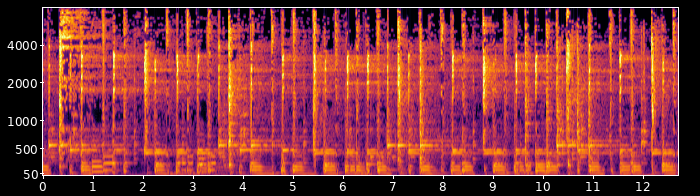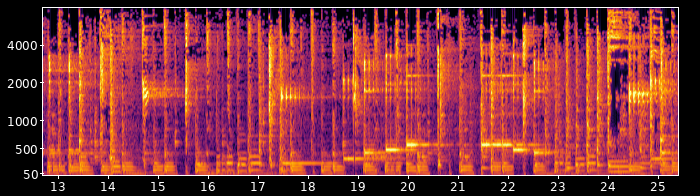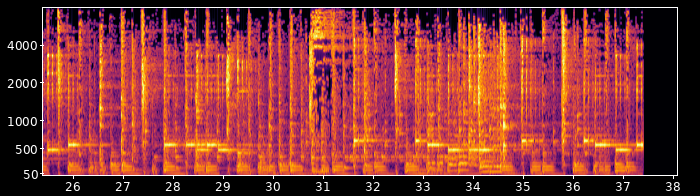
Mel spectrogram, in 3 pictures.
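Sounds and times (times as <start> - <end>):
drum song: 0.0 - 37.4.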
